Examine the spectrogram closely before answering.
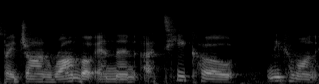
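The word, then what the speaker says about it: Atihko Nikamon: john rambo and then atiku nikuman is the cree how you say it in crete and i should have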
